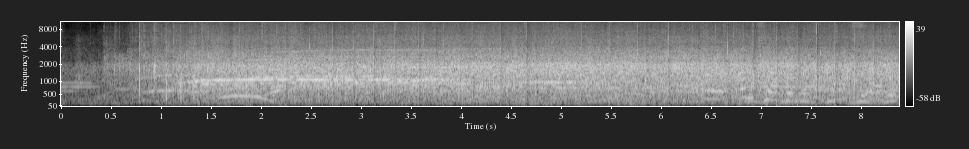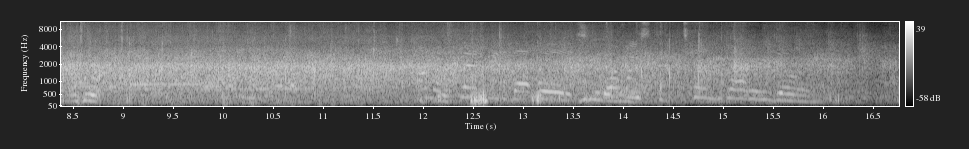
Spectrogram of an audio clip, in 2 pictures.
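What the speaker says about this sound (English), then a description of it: "give another round of applause" Sustained audience applause at the closing ceremony of the 2014 MLTI conference at UMaine, loud and dense, swelling in after a second and holding steady for the whole stretch with a few voices calling out over the clapping.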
